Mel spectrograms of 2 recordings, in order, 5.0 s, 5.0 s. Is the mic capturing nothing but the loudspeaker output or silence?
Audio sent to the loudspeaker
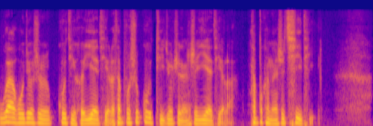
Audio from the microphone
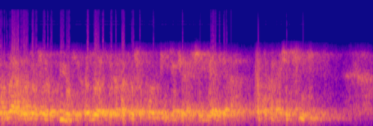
No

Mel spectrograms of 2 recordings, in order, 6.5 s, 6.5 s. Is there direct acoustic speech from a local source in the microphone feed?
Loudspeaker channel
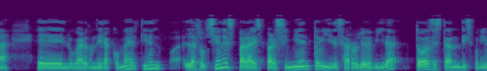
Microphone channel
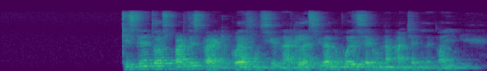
Yes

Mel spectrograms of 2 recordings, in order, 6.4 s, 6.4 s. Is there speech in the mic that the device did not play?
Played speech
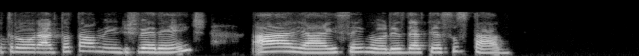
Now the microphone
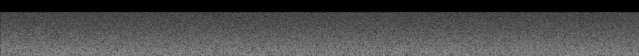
No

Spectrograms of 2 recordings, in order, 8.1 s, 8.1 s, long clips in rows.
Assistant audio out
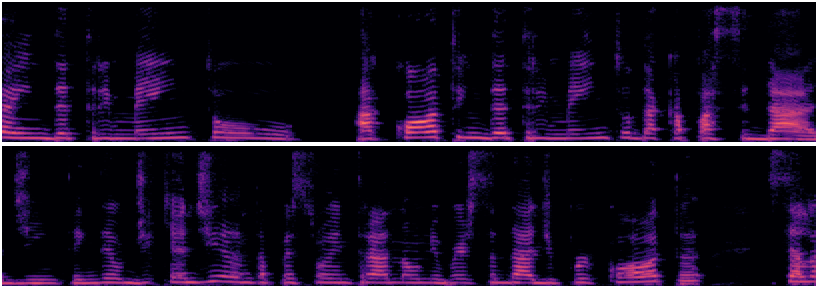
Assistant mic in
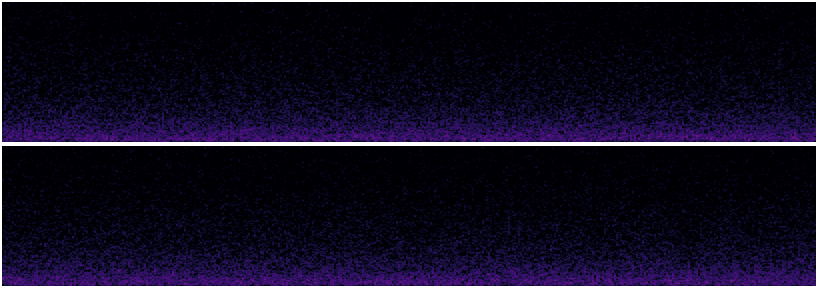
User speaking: No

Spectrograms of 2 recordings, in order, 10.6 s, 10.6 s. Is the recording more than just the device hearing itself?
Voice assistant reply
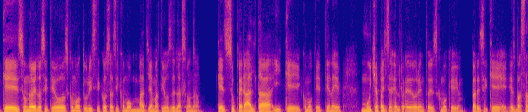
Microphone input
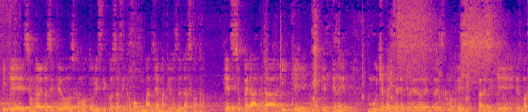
No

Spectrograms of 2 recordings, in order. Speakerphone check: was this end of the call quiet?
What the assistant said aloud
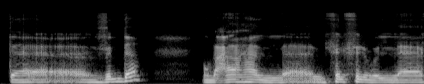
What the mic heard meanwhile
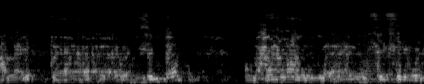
No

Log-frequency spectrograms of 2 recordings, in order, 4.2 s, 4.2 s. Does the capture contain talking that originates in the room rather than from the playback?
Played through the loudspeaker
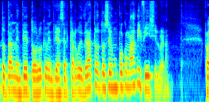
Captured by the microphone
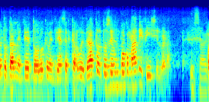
Yes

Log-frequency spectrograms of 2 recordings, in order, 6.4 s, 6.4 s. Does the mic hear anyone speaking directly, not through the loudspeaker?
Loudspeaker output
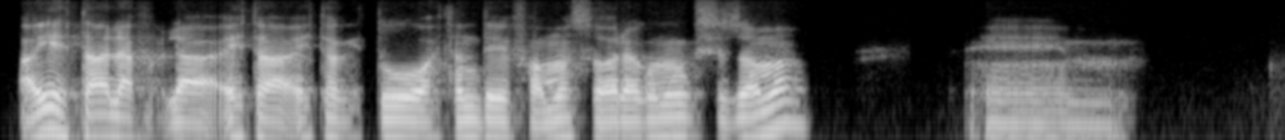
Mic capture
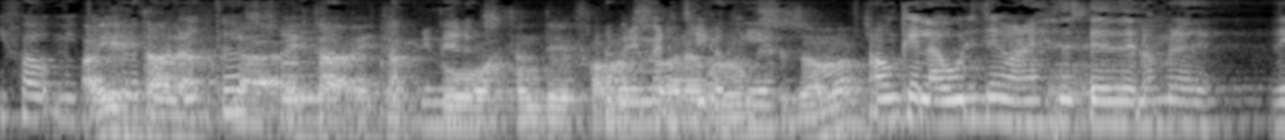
Yes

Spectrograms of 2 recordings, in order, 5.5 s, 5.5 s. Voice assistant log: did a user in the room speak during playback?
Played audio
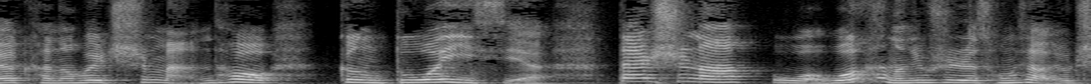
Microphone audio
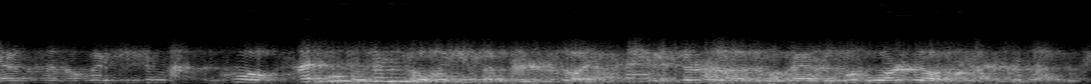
Yes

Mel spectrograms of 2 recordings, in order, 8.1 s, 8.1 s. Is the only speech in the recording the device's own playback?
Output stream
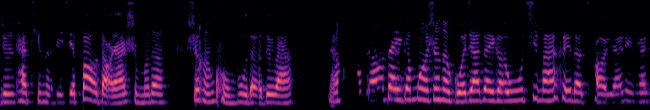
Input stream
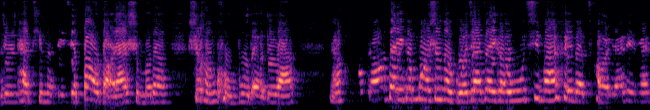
Yes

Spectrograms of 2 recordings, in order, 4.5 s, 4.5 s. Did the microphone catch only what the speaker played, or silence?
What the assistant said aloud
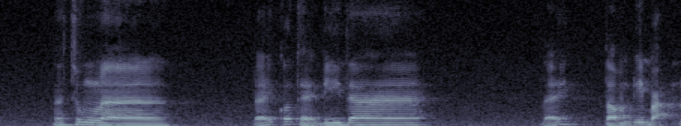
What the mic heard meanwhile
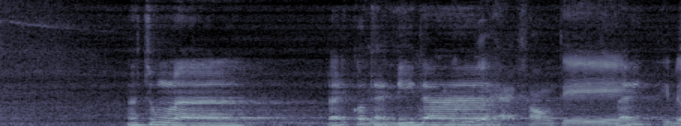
No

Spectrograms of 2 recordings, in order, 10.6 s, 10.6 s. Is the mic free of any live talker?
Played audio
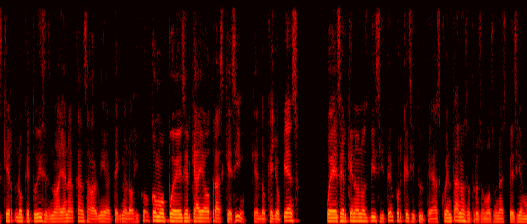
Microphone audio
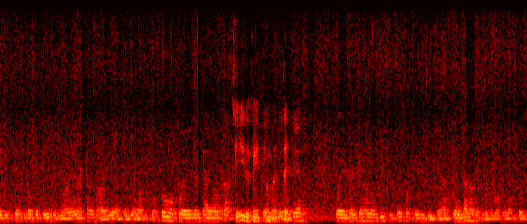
No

